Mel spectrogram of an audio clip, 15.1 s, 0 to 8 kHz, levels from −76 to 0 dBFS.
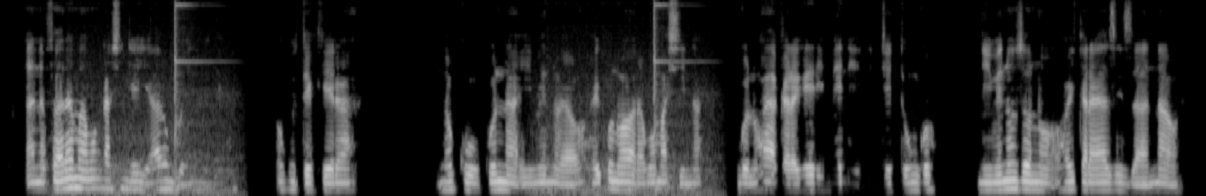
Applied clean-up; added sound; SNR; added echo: none; Microwave oven; 12 dB; none.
